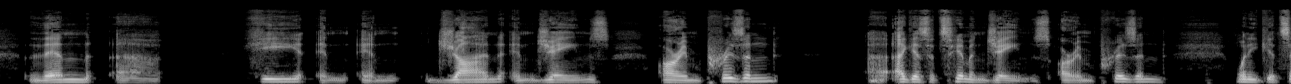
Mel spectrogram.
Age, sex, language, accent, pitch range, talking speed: 60-79, male, English, American, 105-145 Hz, 100 wpm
